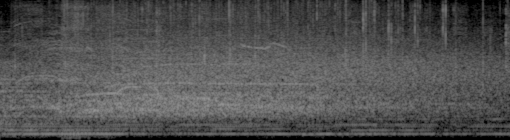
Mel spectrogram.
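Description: Large arena crowd cheering and applauding over a sustained keyboard pad. The cheer swells over the first couple of seconds, with a few whistles, then fades away.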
